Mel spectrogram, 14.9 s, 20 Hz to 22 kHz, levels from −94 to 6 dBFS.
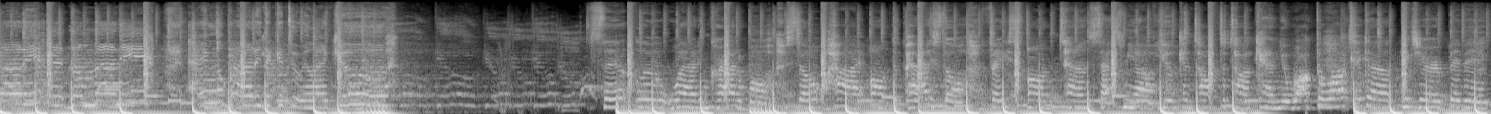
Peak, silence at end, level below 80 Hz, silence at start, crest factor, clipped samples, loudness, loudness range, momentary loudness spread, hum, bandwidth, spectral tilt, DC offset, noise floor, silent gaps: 0 dBFS; 0 s; -10 dBFS; 0 s; 8 dB; under 0.1%; -10 LUFS; 4 LU; 5 LU; none; over 20 kHz; -4.5 dB/octave; 0.9%; -33 dBFS; none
